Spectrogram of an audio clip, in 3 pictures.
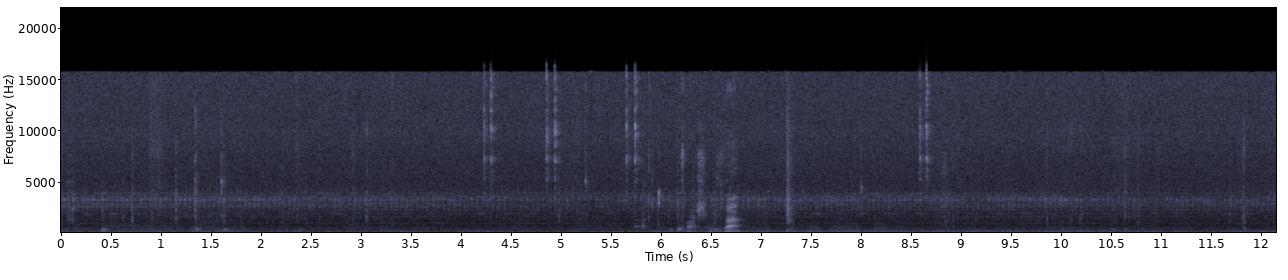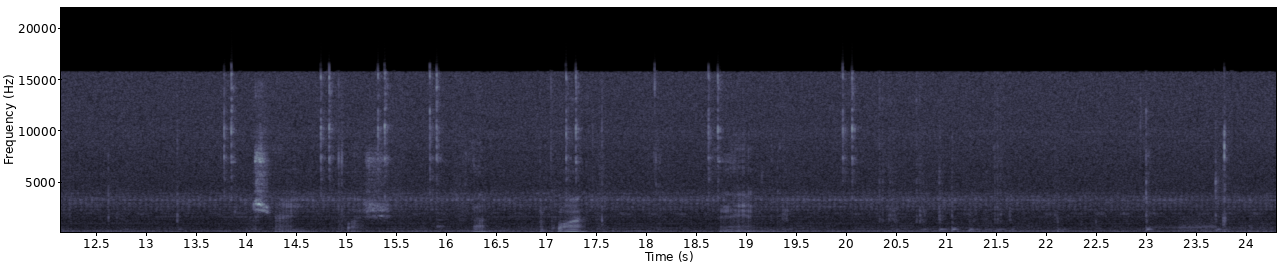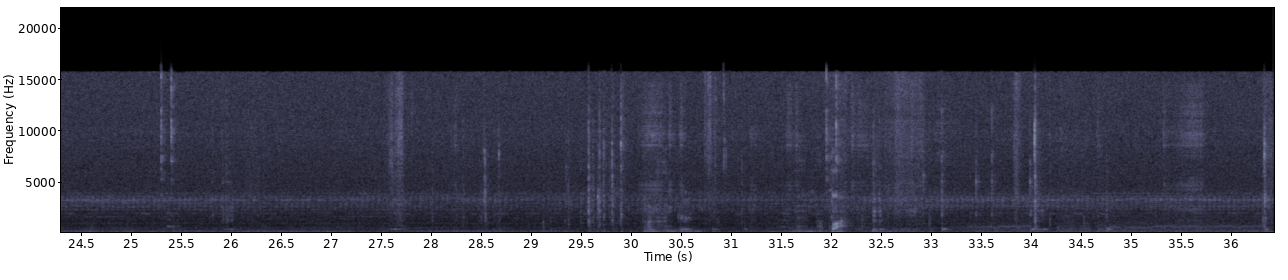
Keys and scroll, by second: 11.7 Escape, 28.5-30.1 typing.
